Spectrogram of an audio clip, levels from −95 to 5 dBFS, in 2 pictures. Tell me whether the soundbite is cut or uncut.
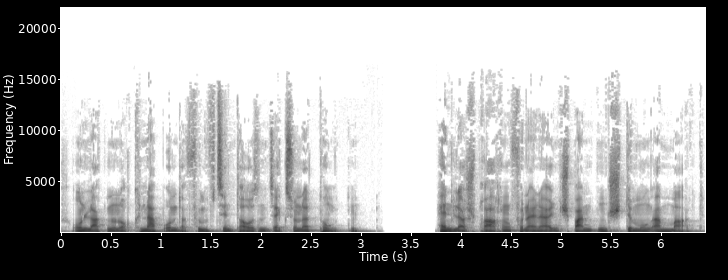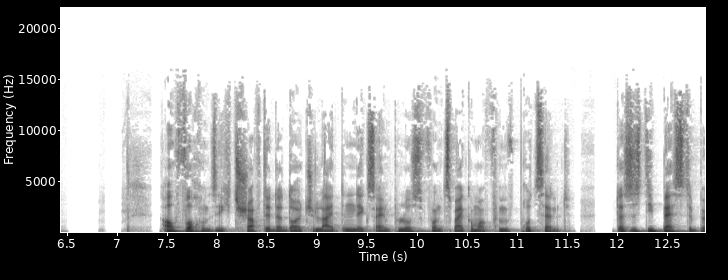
uncut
